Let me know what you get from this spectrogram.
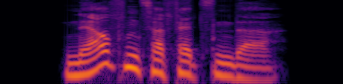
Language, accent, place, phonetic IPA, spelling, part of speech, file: German, Germany, Berlin, [ˈnɛʁfn̩t͡sɛɐ̯ˌfɛt͡sn̩dɐ], nervenzerfetzender, adjective, De-nervenzerfetzender.ogg
- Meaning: inflection of nervenzerfetzend: 1. strong/mixed nominative masculine singular 2. strong genitive/dative feminine singular 3. strong genitive plural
